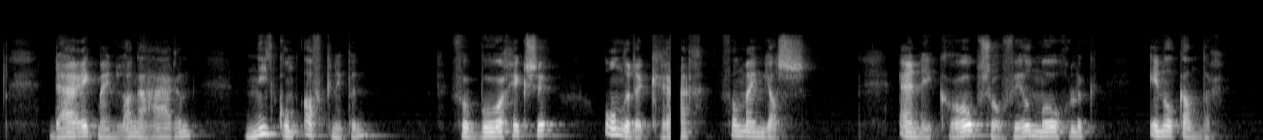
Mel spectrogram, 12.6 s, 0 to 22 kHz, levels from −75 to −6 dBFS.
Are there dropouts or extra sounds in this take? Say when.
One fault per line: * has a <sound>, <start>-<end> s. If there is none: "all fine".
* has a dropout, 6.7-6.8 s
